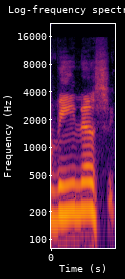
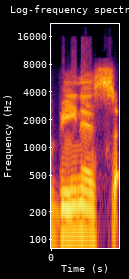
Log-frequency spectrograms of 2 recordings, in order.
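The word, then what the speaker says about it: Venis: just realized that uh Val Venus uh's last name rhymes with penis yeah that was the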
